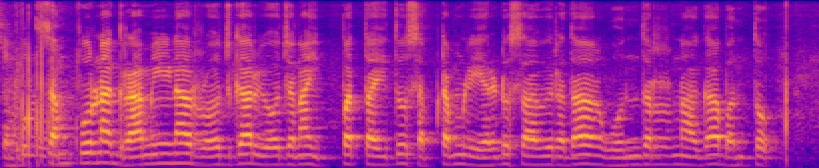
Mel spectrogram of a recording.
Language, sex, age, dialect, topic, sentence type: Kannada, male, 31-35, Northeastern, banking, statement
